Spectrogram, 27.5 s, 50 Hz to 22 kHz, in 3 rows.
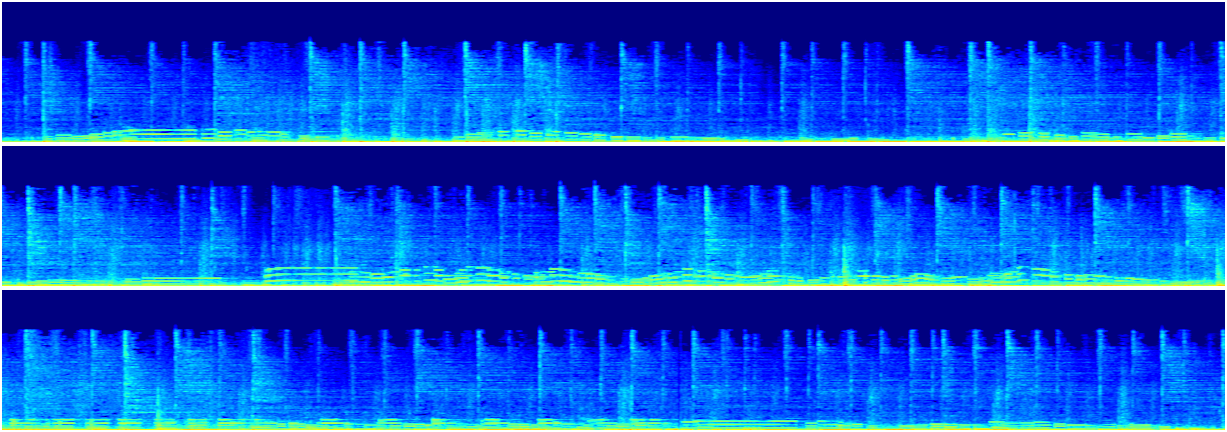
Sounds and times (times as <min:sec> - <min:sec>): Guitar: 0:07.4 - 0:27.5.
